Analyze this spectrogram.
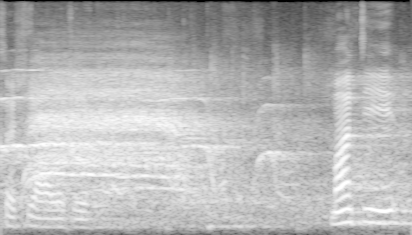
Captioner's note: all cheering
